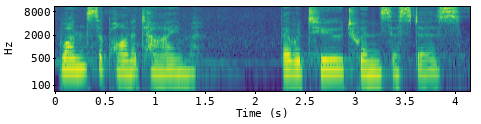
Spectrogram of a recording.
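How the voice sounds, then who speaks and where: A woman voicing a nervous young huntress in a video game, soft-spoken and hesitant. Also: medium pitch, fairly even intonation, slow, vocal fry, a little hiss or hum. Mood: narrating. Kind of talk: video game narration and dialogue.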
